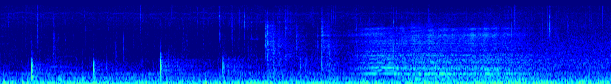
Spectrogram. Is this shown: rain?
yes

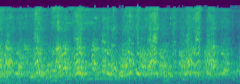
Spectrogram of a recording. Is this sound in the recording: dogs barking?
yes

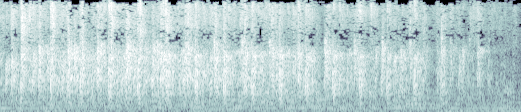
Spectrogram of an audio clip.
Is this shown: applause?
yes

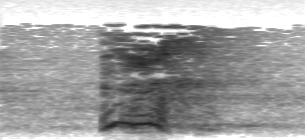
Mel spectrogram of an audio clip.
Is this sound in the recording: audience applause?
no

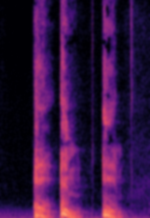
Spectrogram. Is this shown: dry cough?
yes

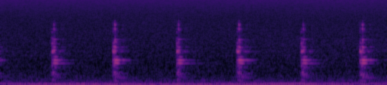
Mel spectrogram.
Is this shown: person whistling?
no

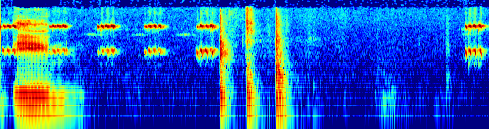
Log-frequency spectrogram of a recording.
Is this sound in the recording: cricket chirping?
yes

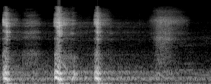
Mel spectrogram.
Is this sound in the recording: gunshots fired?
no

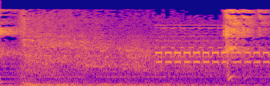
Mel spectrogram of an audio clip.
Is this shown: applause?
no

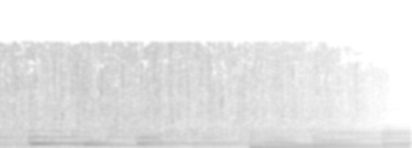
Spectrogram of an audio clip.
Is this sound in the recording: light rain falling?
yes

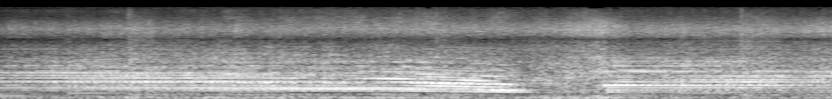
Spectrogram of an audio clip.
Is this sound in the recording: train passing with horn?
yes

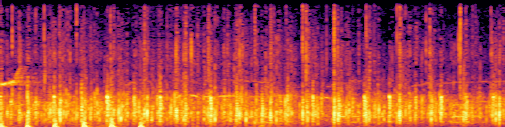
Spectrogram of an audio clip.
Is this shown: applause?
yes

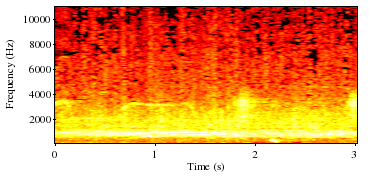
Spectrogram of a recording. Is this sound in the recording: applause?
yes

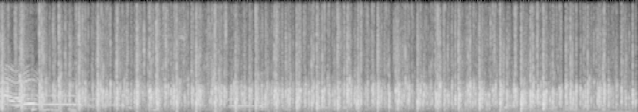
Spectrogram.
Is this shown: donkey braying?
no

